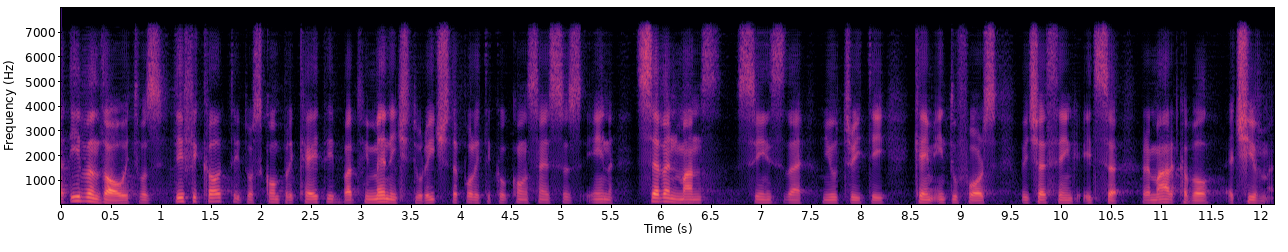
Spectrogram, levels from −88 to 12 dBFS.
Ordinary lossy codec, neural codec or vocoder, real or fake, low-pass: none; codec, 16 kHz, about 1 kbps, DyCAST, with the encoder's durations; fake; 7.2 kHz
